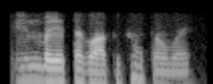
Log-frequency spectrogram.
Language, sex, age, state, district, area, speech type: Urdu, male, 18-30, Maharashtra, Nashik, urban, conversation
